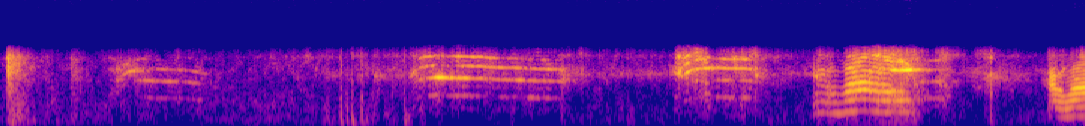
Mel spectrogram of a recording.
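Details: Domestic cat meowing back and forth with its owner in a hallway, recorded on a cell phone; a series of drawn-out, wavering meows, some rising and bending, alternating with a person's voice saying hello.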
